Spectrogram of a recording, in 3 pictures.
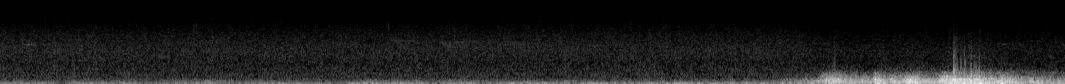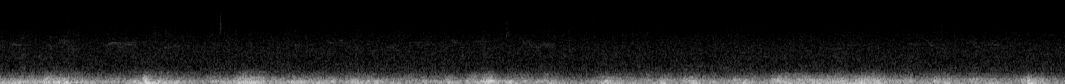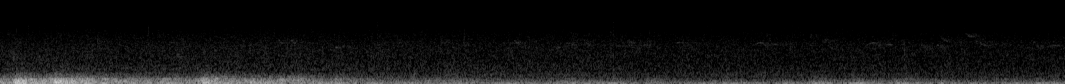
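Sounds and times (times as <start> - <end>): rolling thunder: 7.8 - 26.2.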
